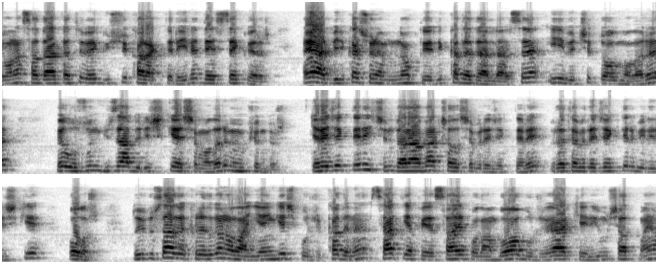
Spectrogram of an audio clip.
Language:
Turkish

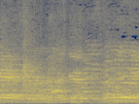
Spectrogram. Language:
Hebrew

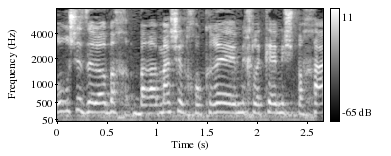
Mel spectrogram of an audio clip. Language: Hebrew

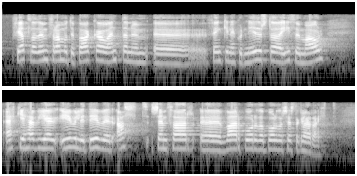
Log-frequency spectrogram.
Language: Icelandic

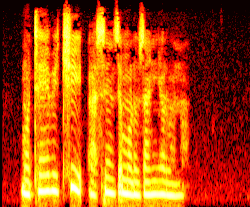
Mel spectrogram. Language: Ganda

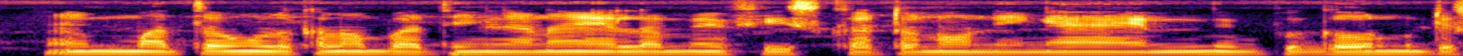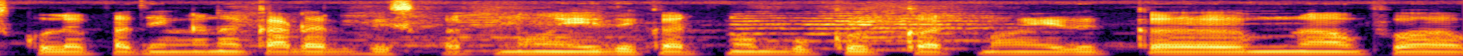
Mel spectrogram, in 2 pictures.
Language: Tamil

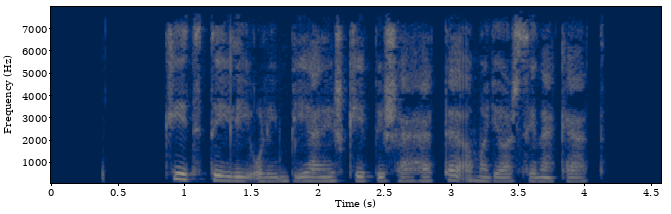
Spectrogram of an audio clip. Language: Hungarian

